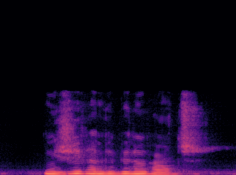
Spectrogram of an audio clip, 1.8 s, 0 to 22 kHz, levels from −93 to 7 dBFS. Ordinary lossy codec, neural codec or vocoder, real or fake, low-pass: none; autoencoder, 22.05 kHz, a latent of 192 numbers a frame, VITS, trained on one speaker; fake; none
